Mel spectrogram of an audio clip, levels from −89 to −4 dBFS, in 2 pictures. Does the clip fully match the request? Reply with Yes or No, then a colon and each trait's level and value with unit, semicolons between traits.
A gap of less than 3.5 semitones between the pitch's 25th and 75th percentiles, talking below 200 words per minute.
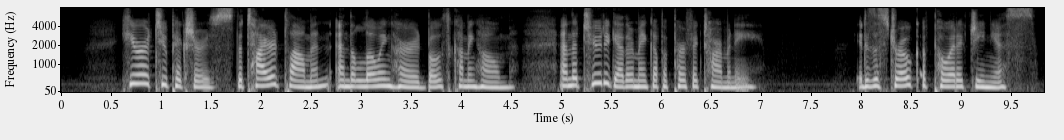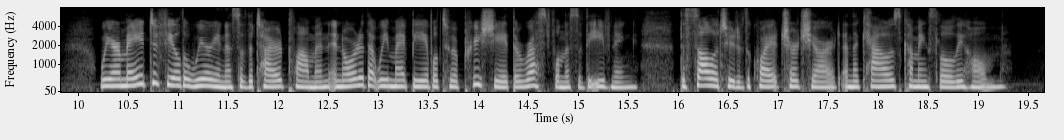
No: average, 2.9 semitones; fast, 205 wpm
